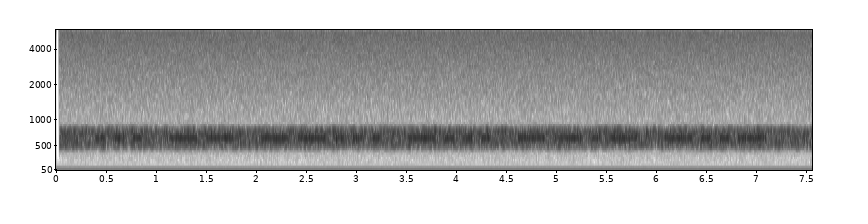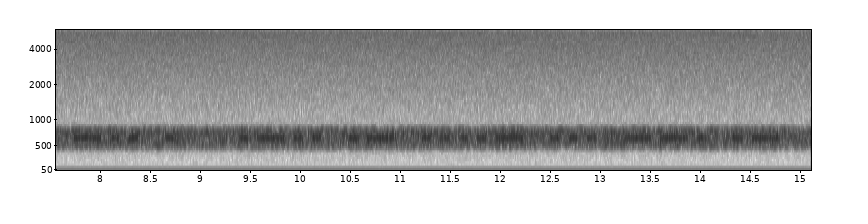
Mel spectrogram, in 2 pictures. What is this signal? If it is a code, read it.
Morse code, heard as a keyed tone, about 13 wpm, 650 Hz, with radio noise. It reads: SM7BQX DE LA4SGA
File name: ft8-vs-cw / 75-to-150 CW 300hz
